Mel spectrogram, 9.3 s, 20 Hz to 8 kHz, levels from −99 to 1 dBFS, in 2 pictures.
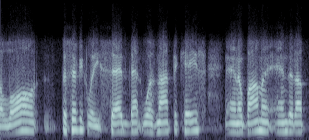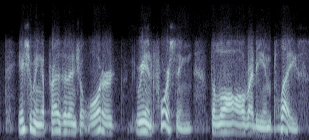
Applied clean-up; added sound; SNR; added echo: none; none; none; none.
